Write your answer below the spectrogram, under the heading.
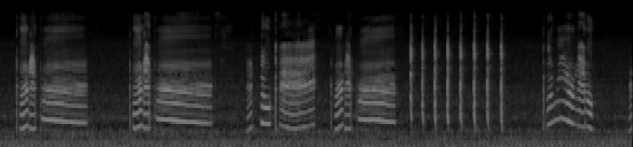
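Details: Talking Indian ringneck parakeet with a string of high, buzzy word-like phrases, one swooping down and back up, then a quick run of about seven sharp clicks before a final rising-then-falling phrase, faint steady hum underneath.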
